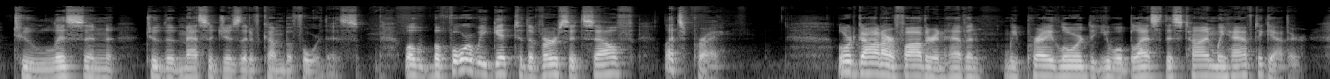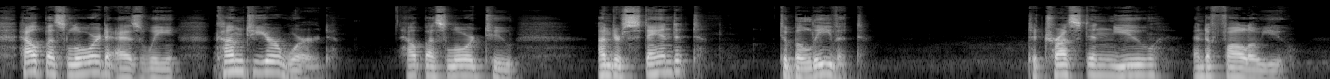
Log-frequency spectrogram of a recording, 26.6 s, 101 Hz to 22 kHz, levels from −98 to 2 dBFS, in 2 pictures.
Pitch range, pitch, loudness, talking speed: 110-135 Hz, 120 Hz, -21 LUFS, 145 wpm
